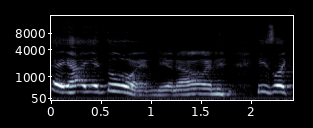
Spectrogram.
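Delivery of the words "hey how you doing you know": put-on East Coast Italian-American accent, higher, louder. Retelling how Sam came up and greeted the speaker, in Sam's East Coast Italian accent. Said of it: "He almost like East Coast Italian".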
